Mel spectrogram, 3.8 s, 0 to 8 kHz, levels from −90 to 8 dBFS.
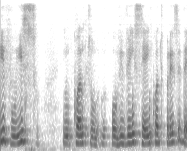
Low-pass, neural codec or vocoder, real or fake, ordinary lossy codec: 7.2 kHz; autoencoder, 48 kHz, 128 numbers a frame, DAC-VAE, trained on Japanese speech; fake; none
